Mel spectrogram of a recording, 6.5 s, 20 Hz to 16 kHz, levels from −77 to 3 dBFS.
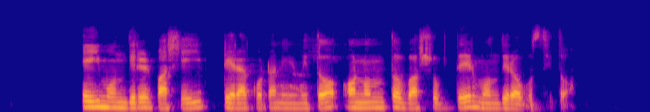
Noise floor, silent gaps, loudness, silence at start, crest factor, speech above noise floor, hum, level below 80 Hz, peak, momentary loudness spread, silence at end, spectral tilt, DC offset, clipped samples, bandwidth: -88 dBFS; none; -18 LUFS; 0.85 s; 18 dB; 70 dB; none; -58 dBFS; -2 dBFS; 10 LU; 0.85 s; -8 dB/octave; under 0.1%; under 0.1%; 7 kHz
